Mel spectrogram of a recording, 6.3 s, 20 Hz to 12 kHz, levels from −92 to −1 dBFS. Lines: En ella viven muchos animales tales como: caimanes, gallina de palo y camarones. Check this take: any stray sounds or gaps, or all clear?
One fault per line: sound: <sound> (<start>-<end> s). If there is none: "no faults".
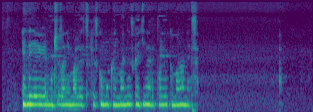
no faults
